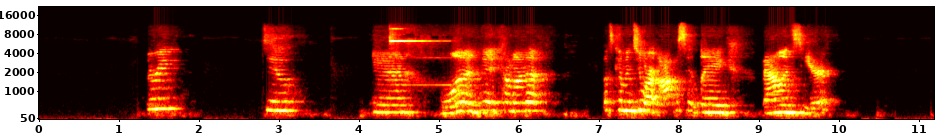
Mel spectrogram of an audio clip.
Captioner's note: ding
